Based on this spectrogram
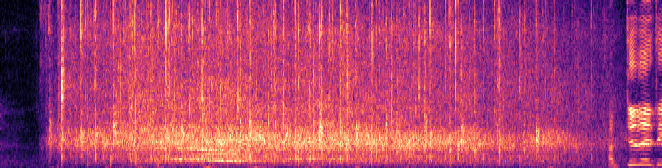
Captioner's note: audience applauding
